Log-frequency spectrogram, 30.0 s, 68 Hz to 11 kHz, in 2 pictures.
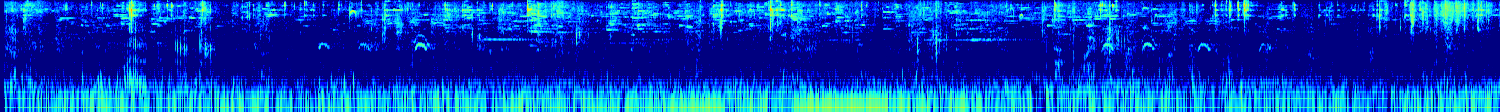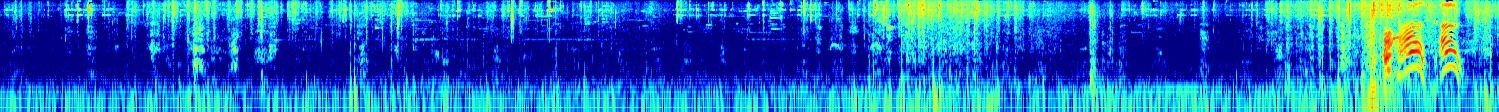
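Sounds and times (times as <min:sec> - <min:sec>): dog vocal sounds: 0:28.7 - 0:29.7.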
